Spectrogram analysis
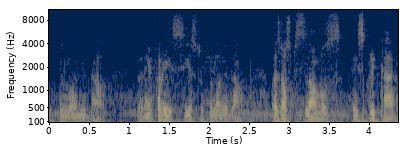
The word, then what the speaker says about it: pilonidal: Aliás, a pronúncia correta é essa? Ou é pelonidal? Pilonidal vem de pelo, né?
